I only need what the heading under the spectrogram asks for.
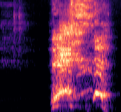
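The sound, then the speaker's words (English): A single loud sneeze bursts out after a brief quiet moment, a sharp breathy blast lasting about half a second with a voiced tail. “I didn't sneeze all over the chocolate.”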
